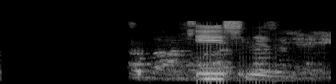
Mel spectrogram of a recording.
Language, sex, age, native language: Icelandic, female, 10, Icelandic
